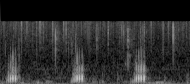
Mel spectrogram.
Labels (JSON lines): {"label": "biophony", "recorder": "SoundTrap 500"}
